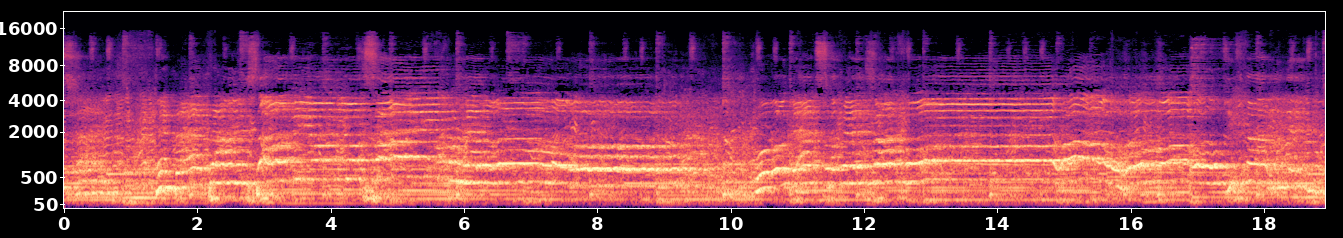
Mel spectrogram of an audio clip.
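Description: Two female singers performing a song live with musical accompaniment, amplified through a hall's sound system; the melody includes long held notes, the longest in the second half.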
